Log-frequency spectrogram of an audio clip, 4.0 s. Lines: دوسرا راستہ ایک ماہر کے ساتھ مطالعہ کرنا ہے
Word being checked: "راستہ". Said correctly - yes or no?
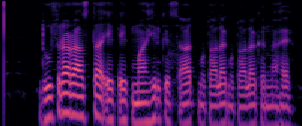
yes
